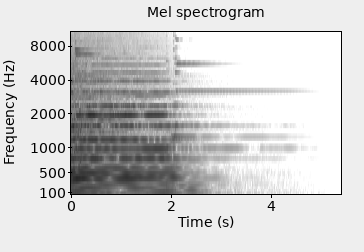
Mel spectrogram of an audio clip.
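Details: A single bright bell-like ding rings out and fades slowly to silence over about four seconds.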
